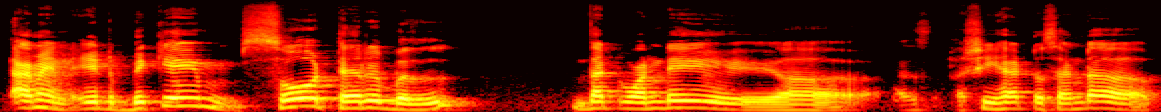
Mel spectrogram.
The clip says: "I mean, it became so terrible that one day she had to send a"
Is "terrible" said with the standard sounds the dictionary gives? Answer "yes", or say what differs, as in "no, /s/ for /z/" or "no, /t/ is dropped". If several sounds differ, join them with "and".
yes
